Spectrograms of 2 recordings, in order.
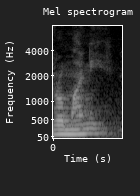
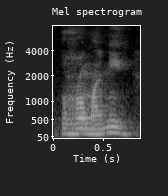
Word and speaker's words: Romani: and writing Roma and Romani for example some people just say Romani some people say Rromani with that hard R sound using either the Double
